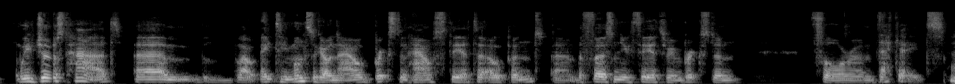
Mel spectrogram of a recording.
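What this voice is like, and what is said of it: Yorkshire accent. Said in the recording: “You can probably tell from my accent I'm not a London native ... From Yorkshire originally.”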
